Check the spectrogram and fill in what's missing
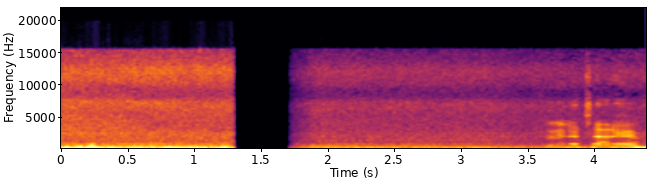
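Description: Niagara Falls roars as a broad, constant rush of water seen from the New York side, loud and steady, with a brief dropout partway through and a short whistling or voice-like sound near the end.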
